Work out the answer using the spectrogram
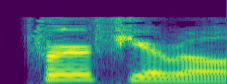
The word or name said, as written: furfurol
